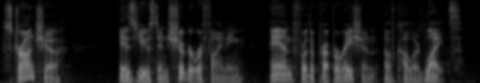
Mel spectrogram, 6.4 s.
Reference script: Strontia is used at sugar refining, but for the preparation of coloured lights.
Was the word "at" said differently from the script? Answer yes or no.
yes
